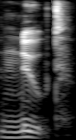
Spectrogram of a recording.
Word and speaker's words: Gnut: a negative opinion of Newt, which that's going to be the pronunciation that I go for in this video. I'm just going to call him Newt, and I hope that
